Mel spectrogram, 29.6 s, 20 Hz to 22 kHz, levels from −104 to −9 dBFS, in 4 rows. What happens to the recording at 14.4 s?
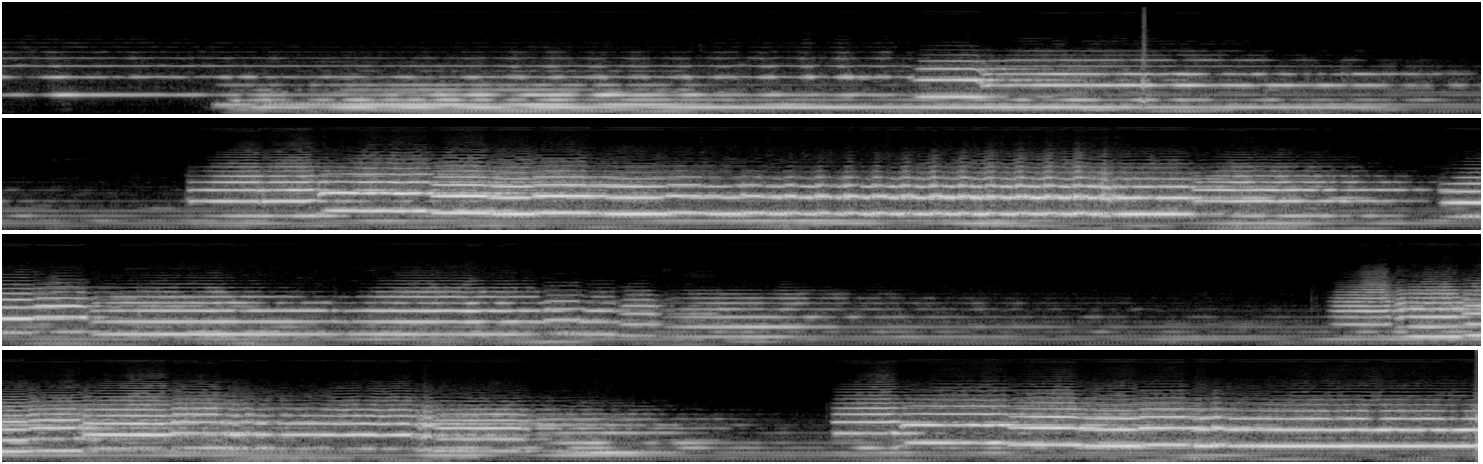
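At 14.4 s the sound sinks, falling by about 15 dB at its deepest and leaving a sunken patch from 14.31 to 14.62 s. This is sound cut by the noise suppressor. The suppressor judged this stretch to be noise and turned it down harder than its surroundings, so for about 0.3 s the sustained and fading parts drop away instead of carrying through, and the level only recovers once the span ends.

That dip sits within a wider fault that runs through the whole clip: a noise suppressor applied to music or sounds. The sound pumps, flutters or thins out, with swings on the order of 20 dB, because a processor built for speech keeps treating steady tones, ambience and decaying tails as background noise to be removed. The moment at 14.4 s is simply where that misjudgement bites harder than around it.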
